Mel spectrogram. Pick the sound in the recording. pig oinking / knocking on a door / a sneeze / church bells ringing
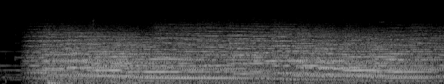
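church bells ringing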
